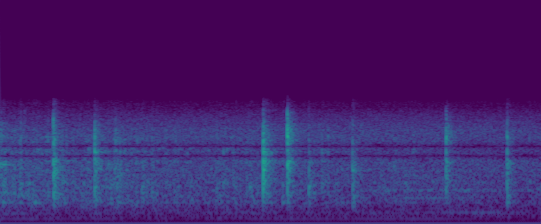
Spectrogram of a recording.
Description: The bearings clicking and popping while I spin the wheel by hand.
